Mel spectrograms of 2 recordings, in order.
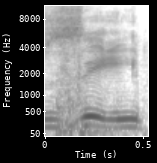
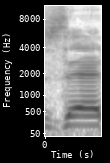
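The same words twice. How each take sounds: First: The letter is said as zee. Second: The letter is said as zed. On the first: The speaker calls it wrong. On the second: The speaker calls it right.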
